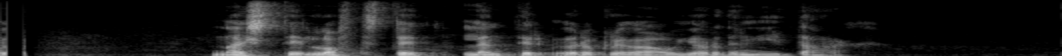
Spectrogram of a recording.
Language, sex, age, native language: Icelandic, male, 40-49, Icelandic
